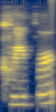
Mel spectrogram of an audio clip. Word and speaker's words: Kuiper: about uh creeper right do you pronounce it correctly creeper yeah that's okay that's quite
